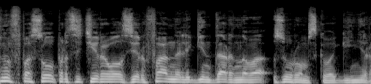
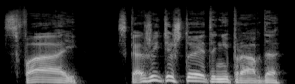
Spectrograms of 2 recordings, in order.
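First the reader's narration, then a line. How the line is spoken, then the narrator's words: Laughing. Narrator (Russian): рассмеялся Филиппа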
